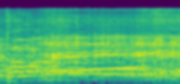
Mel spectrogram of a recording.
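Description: A man's voice through a microphone and loudspeaker holding one long, slowly rising chanted note, in the lamenting style of a masaib recitation.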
